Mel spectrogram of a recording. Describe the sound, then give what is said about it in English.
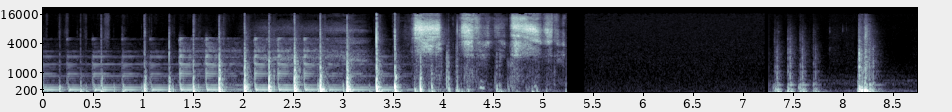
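Someone tries to open the locked door of a janitor's room: the handle is rattled and the door thumps against its frame in quick repeated jolts for several seconds, then everything goes quiet before a brief clatter and a sharp knock-like thud. “Oh, no, the door's locked.”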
